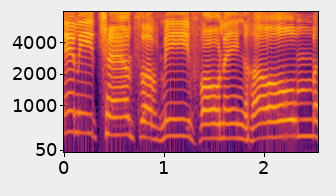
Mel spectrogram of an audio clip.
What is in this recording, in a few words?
incoming, speech, Alien; Worms3D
